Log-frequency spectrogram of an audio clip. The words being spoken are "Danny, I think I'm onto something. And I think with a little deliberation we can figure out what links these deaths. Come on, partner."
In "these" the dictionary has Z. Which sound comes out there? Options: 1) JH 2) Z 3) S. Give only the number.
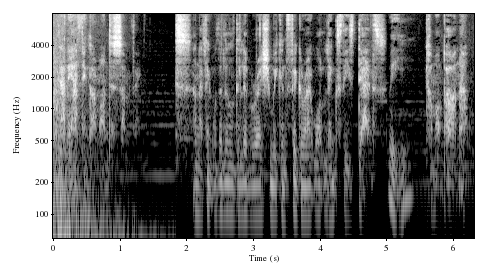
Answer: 2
